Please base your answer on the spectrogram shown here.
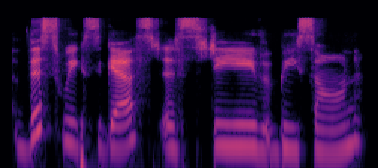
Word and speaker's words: Bisson: This week's guest is Steve Bisson. Did I say it correctly? I love it. I love it. Okay, cool. Because it is French and I make sure I want to say it correctly.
